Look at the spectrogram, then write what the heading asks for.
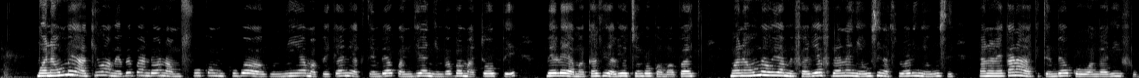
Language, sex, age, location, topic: Swahili, male, 18-24, Nairobi, government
